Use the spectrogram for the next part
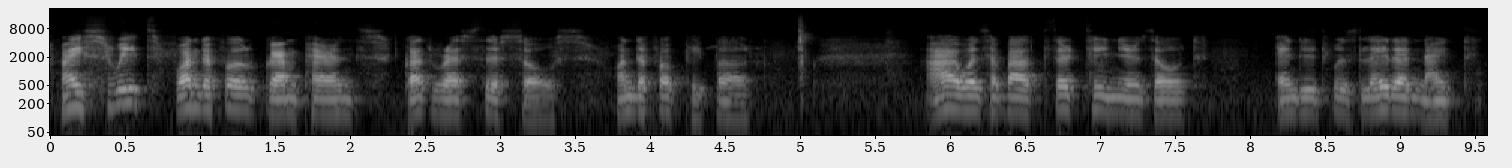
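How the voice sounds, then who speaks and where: A man doing stand-up storytelling in an animated, emphatic way, landing crude punchlines. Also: mid-range voice, lo-fi sound. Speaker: stand-up comedian.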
